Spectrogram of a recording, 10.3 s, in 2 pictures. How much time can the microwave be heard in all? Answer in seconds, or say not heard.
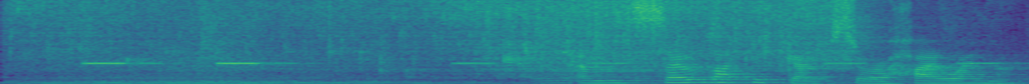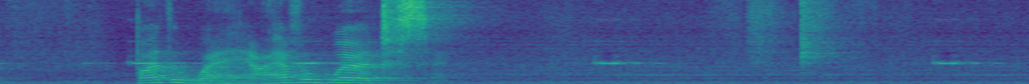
10 s.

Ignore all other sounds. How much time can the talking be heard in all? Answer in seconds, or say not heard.
4 s.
